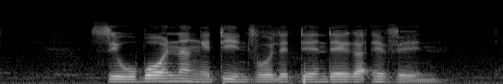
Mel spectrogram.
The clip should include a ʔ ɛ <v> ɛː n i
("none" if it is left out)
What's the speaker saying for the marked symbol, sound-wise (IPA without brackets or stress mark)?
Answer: v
